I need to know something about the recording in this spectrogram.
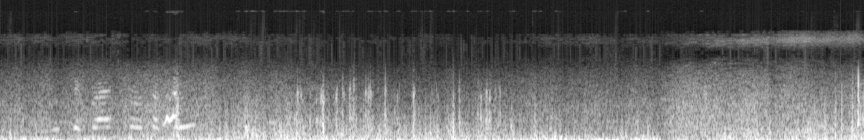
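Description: Wind rushing and buffeting over the camera microphone in paraglider flight: a loud, steady rumble, with brief fragments of a voice under it near the start.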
